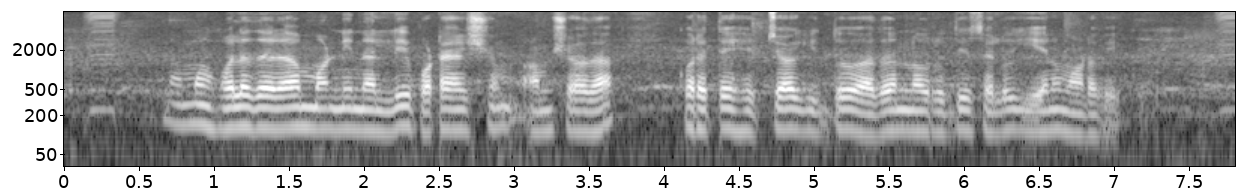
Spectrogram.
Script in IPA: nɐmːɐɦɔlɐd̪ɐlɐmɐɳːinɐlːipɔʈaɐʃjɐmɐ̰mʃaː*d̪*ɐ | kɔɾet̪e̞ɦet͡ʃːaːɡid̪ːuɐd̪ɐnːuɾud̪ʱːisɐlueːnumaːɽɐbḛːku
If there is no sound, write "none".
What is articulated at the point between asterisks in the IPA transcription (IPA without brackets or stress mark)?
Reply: d̪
